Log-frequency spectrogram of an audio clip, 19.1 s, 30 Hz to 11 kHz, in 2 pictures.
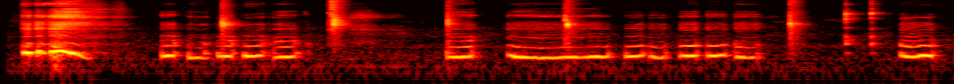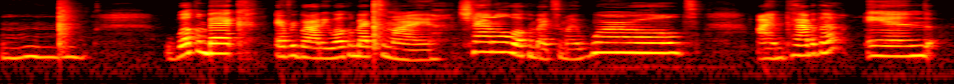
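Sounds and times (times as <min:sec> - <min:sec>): woman humming: 0:00.1 - 0:03.2, 0:04.4 - 0:07.8, 0:08.5 - 0:10.5
fingers snapping: 0:02.2 - 0:02.5, 0:03.2 - 0:03.6, 0:04.4 - 0:04.7, 0:05.6 - 0:05.9, 0:07.9 - 0:08.8, 0:10.1 - 0:10.4.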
